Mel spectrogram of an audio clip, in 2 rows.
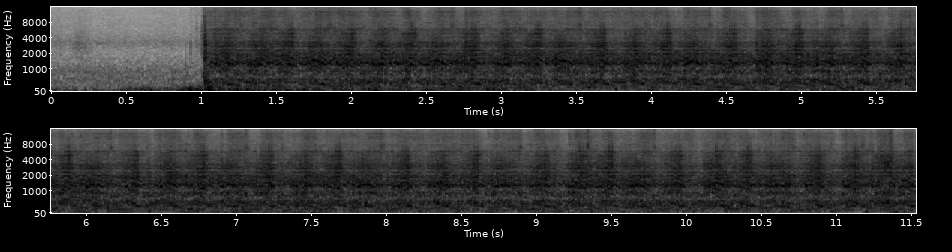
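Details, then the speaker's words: VW Thing Type 181 that sat for 32 years: a long, even starter churn with no firing after a new condenser restored spark. The engine was flooded with too much fuel and the battery is going dead. "all right i flooded it and you know we got a dead battery"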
